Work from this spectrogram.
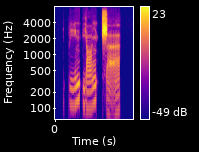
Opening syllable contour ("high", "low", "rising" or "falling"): rising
